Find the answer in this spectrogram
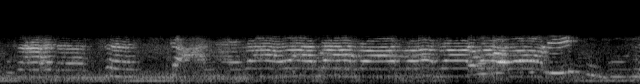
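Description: A high-pitched voice singing, with short phrases at first and then long held notes through most of the second half.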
